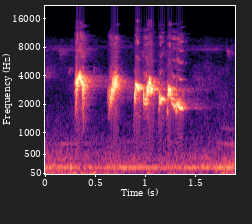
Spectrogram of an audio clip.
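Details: Red-whiskered bulbul, offered as a standard bulbul voice, singing one short phrase of rich, slurred whistles: two separate notes followed by a quick run of falling warbled notes, with a low hum underneath.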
